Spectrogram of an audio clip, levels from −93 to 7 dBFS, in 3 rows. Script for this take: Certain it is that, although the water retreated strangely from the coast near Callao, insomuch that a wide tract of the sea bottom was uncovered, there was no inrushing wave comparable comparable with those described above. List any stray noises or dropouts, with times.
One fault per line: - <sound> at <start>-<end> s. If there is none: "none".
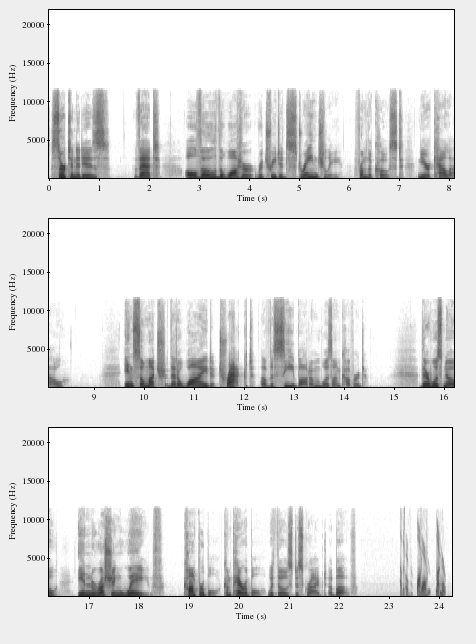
- chirp at 23.2-24.1 s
